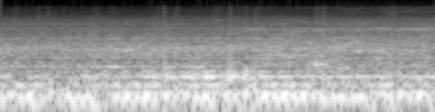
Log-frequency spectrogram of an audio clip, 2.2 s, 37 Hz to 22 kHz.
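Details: Flood-damaged 2010 Dodge Challenger SRT8 V8 with 6-speed manual and about 58,000 miles. Low, steady idle rumble with no misses, knocks or surging. V8 idling evenly.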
